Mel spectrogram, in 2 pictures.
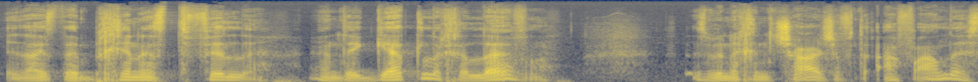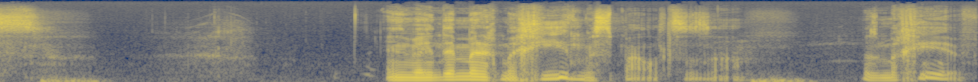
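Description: A man giving a spoken religious lecture as a teacher, halting and searching for words, often dropping in English terms. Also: mid-range voice, animated, gravelly, a little mellow, slightly rough.

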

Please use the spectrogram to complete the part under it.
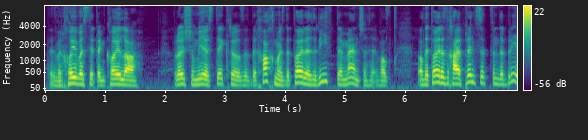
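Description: Gravelly-voiced man giving a halting lecture. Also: medium pitch, a little mellow. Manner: halting, repeats and restarts phrases. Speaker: teacher. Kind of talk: religious text lecture.

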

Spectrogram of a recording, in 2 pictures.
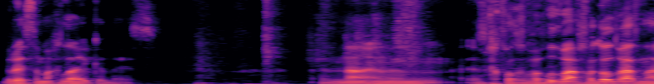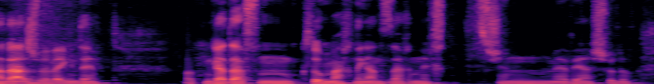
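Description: A man leading a casual Talmudic study discussion, animated and repeating phrases as he thinks aloud. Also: mid-range voice, moderate pace, vocal fry.

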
